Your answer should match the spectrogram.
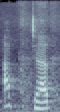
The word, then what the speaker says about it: abjad: Meskipun dalam pelafalannya seperti huruf T, abjad, tapi tulisan yang paling benar atau tulisan bakunya itu abjadnya pakai D.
